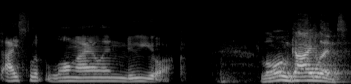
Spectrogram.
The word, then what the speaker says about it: Long Island: Long Island. You can always tell Yes. with the hard G.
